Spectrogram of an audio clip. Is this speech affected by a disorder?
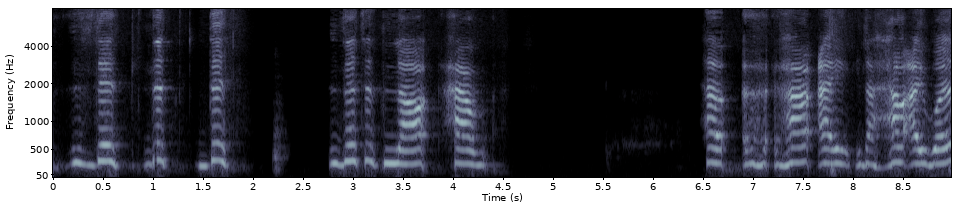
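Yes: cerebral palsy; from birth, congenital deafness.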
